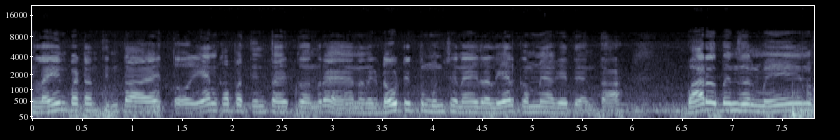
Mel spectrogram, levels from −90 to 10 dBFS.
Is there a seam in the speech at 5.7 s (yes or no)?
no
